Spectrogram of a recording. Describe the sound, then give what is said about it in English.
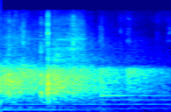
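An audience breaks into steady applause as praise to God, a dense wash of many hands clapping at once with a few sharper claps standing out, fading slightly toward the end. “Let's give God a head clap of praise for that.”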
